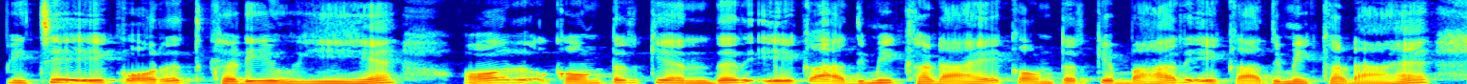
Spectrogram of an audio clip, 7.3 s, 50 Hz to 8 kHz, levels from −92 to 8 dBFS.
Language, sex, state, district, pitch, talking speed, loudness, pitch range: Hindi, female, Karnataka, Bangalore, 195 Hz, 170 wpm, -16 LUFS, 185-230 Hz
